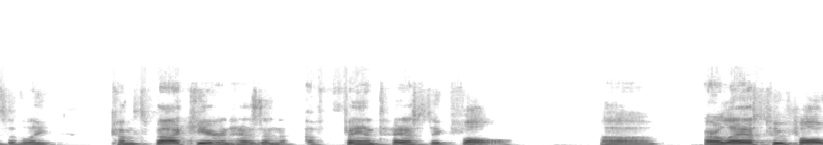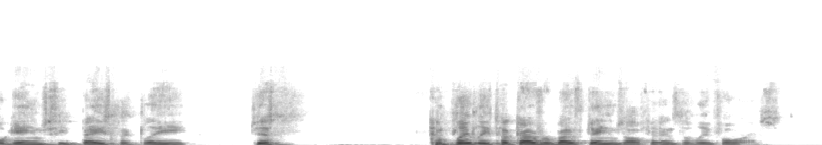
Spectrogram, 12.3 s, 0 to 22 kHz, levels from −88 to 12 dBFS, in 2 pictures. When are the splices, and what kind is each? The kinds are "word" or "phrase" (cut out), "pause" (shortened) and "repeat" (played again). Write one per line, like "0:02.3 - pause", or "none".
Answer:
none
